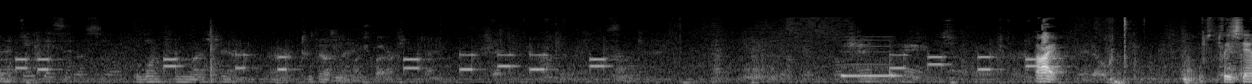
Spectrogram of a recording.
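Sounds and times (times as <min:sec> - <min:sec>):
speech: 0:00.4 - 0:10.8, 0:11.8 - 0:12.5
touch-tone dialing of a telephone number: 0:04.0 - 0:06.2, 0:08.4 - 0:10.5
steady telephone tone: 0:08.4 - 0:09.9.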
